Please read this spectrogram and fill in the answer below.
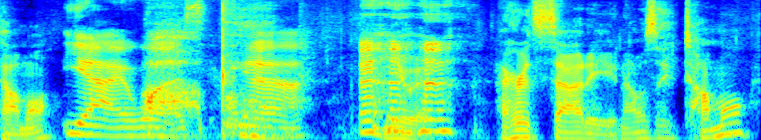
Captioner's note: chuckles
